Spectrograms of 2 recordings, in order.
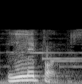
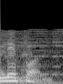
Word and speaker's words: Lepaute: Luego ya nos venimos un poquitito más acá en el tiempo y tenemos a la astrónoma Nicole Rein Lepot. – Qué menos mal que te tengo ahí apuntador. – Bueno, de francés me acuerdo todavía. – Lepot, muy bien. – Pero se escribe Lepaute.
